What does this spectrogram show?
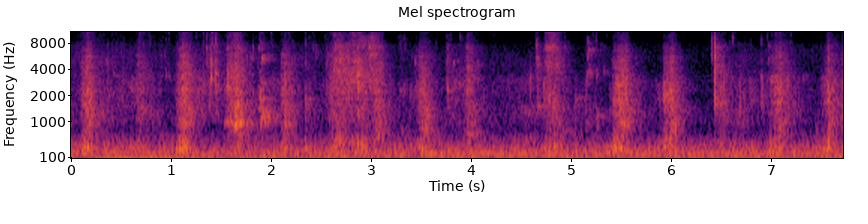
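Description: People chewing and biting food up close, a string of irregular short crunches.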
